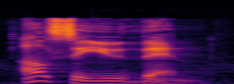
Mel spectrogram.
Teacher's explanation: Notice how the stress is on the word then to confirm that the time is definite.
